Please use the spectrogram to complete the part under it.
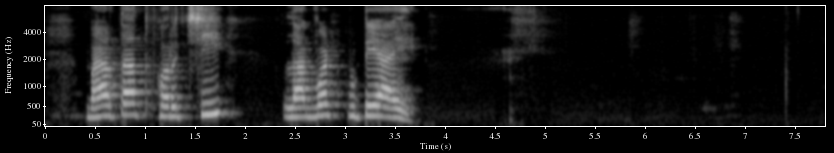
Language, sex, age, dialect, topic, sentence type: Marathi, female, 25-30, Standard Marathi, agriculture, statement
